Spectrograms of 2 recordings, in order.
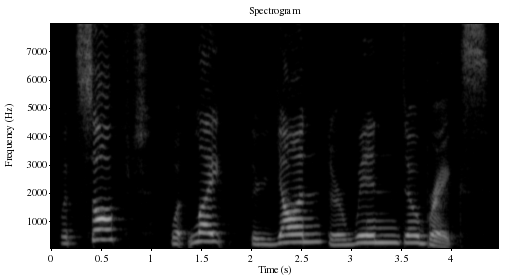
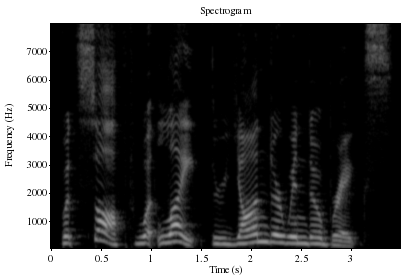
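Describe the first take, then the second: First: Stresses fall in a strict, even alternating beat. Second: Stresses fall unevenly, as in natural speech. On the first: "if every line had this exact same rhythm" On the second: "it's more natural to say it like this"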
